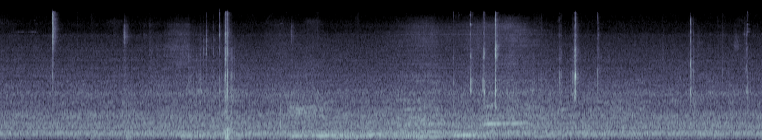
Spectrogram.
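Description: Scattered small sharp clicks and taps of metal atomizer parts being handled, as the deck and top cap of a rebuildable dripping atomizer are worked on, over a steady low hum.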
